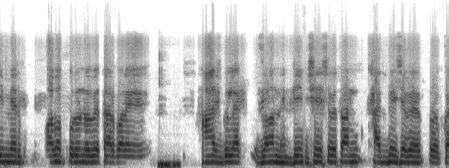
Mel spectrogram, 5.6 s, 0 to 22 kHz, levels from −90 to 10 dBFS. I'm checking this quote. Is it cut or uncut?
uncut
